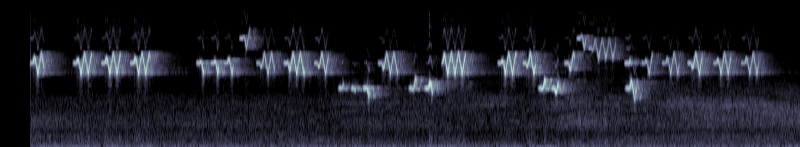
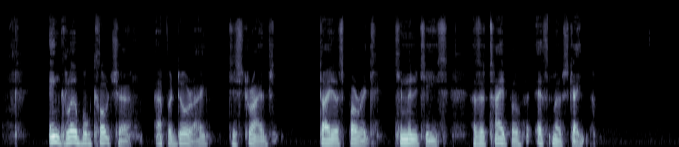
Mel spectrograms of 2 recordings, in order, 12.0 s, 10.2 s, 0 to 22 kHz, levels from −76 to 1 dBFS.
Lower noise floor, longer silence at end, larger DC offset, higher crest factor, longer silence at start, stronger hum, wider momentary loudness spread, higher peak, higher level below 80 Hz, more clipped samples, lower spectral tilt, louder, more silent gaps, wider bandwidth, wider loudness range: second, -51 dBFS vs -72 dBFS; second, 0.55 s vs 1.3 s; neither; about the same, 16 dB vs 20 dB; second, 0.45 s vs 0.75 s; neither; second, 11 LU vs 21 LU; about the same, -2 dBFS vs -4 dBFS; first, -54 dBFS vs -62 dBFS; neither; second, 3.5 dB/octave vs -7.5 dB/octave; first, -15 LUFS vs -23 LUFS; neither; first, 15.5 kHz vs 14 kHz; about the same, 4 LU vs 5 LU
